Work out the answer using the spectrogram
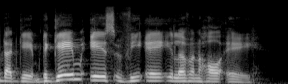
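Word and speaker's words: VA-11 Hall-A: The game is VA1 Hall A. It's Valhalla, but the double L's are spelled with 11 instead of double L's.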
